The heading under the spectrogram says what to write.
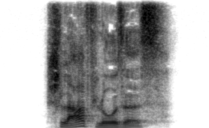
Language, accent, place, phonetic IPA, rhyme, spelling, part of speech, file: German, Germany, Berlin, [ˈʃlaːfloːzəs], -aːfloːzəs, schlafloses, adjective, De-schlafloses.ogg
- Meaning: strong/mixed nominative/accusative neuter singular of schlaflos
